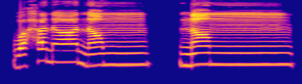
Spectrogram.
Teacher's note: یہاں نون کو غنہ کے ساتھ میم سے ملائیں گے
